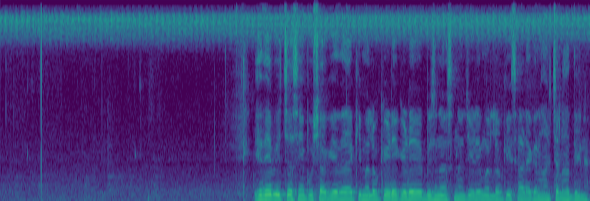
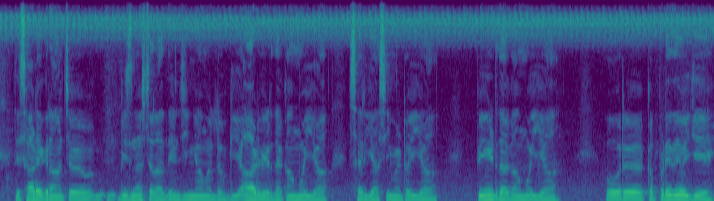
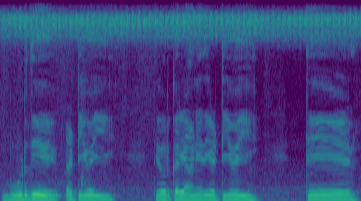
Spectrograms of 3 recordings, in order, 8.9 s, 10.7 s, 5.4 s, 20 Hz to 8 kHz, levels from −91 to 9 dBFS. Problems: constant background noise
